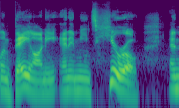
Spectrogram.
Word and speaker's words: Bayani: It's actually pronounced Bayani, but we call him Bayani, and it means hero.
